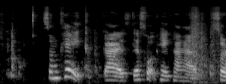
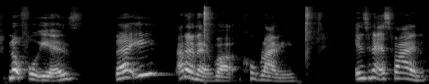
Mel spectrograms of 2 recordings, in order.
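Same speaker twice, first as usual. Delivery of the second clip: ordinary talk, nothing marked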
